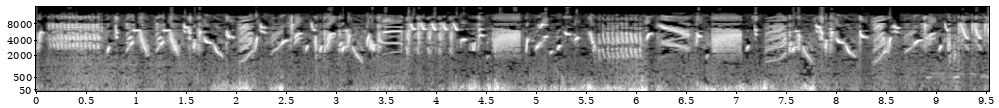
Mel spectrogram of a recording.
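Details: Continuous bright twittering song of a European goldfinch, used as a training recording for a young bird, mixing rapid high chirps, short trills and buzzy bursts throughout.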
